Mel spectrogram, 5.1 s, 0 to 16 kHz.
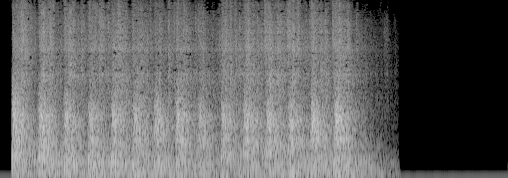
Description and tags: door metal knock heavy bang from other side
recorded with Sony PCM-D50, Tascam DAP1 DAT with AT835 stereo mic, or Zoom H2
bang, door, from, heavy, knock, metal, other, side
